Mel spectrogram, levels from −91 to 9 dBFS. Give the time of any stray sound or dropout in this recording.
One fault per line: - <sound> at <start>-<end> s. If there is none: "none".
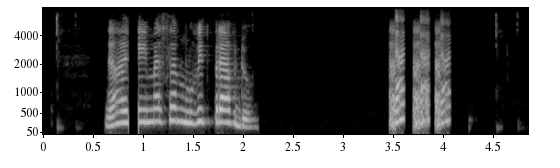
- dropout at 0.9-1.0 s
- laugh at 3.5-4.1 s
